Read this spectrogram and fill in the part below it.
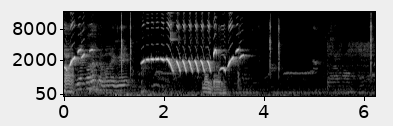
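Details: Long, loud song of a White-rumped shama, played to lure other shamas into singing; rapid whistled phrases, then a fast run of about ten sliding notes near one pitch, ending in rising whistles and a few clicks.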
